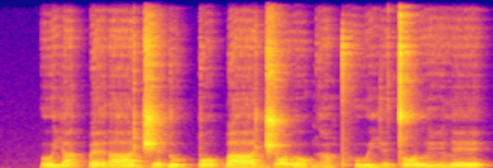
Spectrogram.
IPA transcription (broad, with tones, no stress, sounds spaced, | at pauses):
ʊ˨ j a˨ k͡p ɛ˨ ɾ aː˨ d͡ʒ ɪ˦ ɗ u˦ k͡p ɔ˨ ɓ aː˦ d͡ʒ ɔ˦ l ɔ˨ ɡ ã˨˦ pʰ u˦˨ j ɪ˨ t ɔ˦ l ĩ˦˨ l e˦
